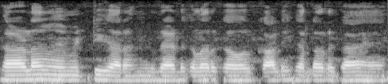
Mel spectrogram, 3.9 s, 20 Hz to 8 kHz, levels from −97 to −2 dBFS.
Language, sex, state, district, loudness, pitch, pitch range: Hindi, male, Haryana, Charkhi Dadri, -16 LUFS, 120 Hz, 115-125 Hz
